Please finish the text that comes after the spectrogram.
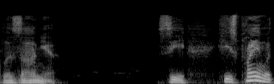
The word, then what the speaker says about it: lasagna: move in silence like lasagna see he's playing with the silent g spelling in lasagna at one point my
